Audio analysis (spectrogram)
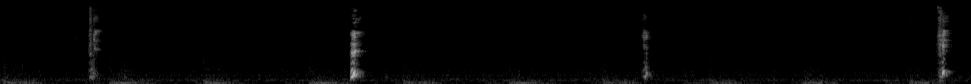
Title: Korean girl on Twitch with rapid hiccups 딸꾹질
